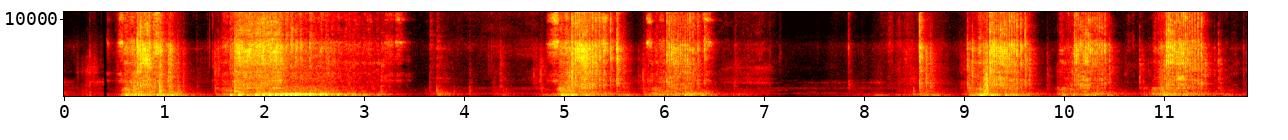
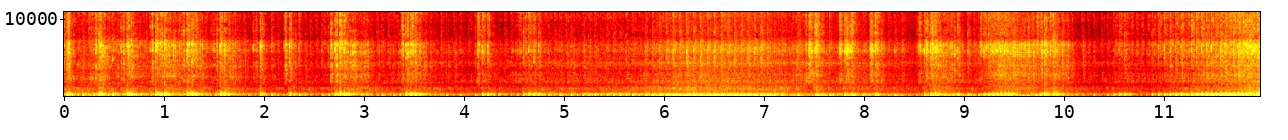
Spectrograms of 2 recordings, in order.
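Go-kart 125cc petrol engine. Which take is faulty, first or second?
first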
